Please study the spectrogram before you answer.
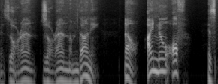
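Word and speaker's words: Zohran Mamdani: very complicated for a lot of people to pronounce Mdani his name is Zoran Zoran Mamani now I know of his mother who is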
